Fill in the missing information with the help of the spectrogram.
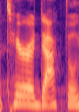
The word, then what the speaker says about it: pterodactyl: Why can't you hear a pterodactyl use the bathroom? – Why can't you hear a pterodactyl use the bathroom? – Because their P is silent.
